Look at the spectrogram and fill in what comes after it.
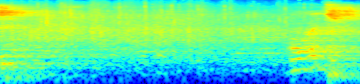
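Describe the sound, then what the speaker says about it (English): Steady clapping from a conference audience runs throughout, with voices mixed in and a brief swell of cheering near the end. "A round of applause for him, please."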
